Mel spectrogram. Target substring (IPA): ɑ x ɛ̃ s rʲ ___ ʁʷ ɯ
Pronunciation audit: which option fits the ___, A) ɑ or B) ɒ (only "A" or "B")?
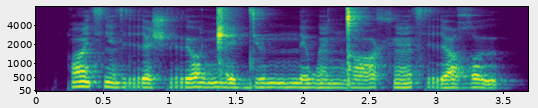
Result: A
